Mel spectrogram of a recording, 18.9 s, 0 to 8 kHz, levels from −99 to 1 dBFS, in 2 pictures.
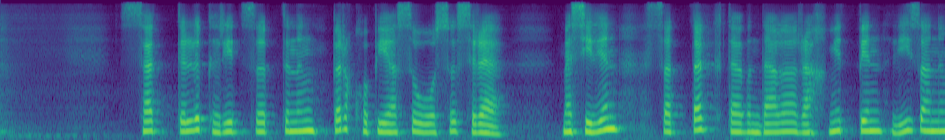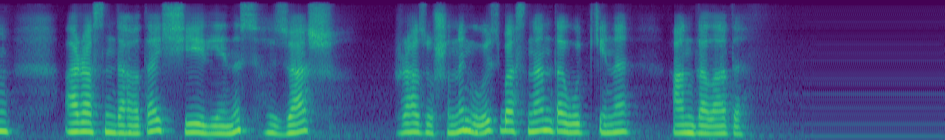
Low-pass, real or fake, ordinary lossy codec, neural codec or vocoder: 7.2 kHz; fake; none; codec, 16 kHz, about 1 kbps, DyCAST, with the encoder's durations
